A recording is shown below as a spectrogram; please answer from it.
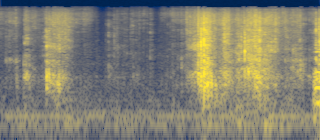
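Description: Wired ribbon loops of a large bow being pulled and fluffed by hand: scratchy rustling and crinkling, in a few short bits, then a pause, then a longer, louder stretch near the end.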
